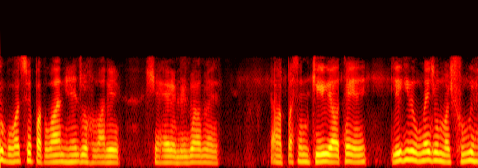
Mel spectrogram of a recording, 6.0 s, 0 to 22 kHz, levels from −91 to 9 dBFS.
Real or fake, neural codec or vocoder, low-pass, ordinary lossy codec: fake; codec, 16 kHz, 1 kbps, FreqCodec, larger model; 5.4 kHz; none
